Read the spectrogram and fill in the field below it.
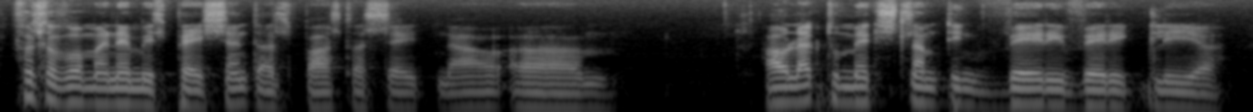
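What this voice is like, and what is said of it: Non-American foreign accent. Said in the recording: “you can hear that by my accent ... it's very hard for you to understand me because I have an accent”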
